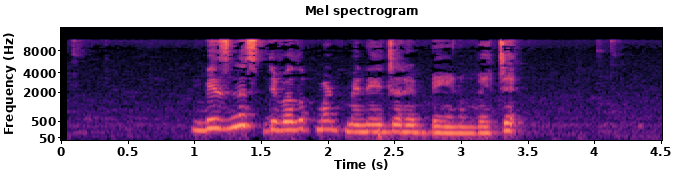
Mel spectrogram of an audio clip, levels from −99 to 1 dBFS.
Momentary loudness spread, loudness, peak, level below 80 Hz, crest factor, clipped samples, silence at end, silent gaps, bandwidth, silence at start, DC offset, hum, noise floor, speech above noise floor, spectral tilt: 13 LU; -24 LUFS; -2 dBFS; -62 dBFS; 26 dB; under 0.1%; 0.35 s; none; 12 kHz; 1 s; under 0.1%; none; -63 dBFS; 38 dB; -3.5 dB/octave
